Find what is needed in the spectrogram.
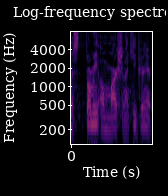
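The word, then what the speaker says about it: Stormie Omartian: And her name is Stormy O'Martian. I keep hearing it pronounced Stormy O'Martin, but it has an extra I, so it's Stormy, it has an A, so it's Stormy O'Martian.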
